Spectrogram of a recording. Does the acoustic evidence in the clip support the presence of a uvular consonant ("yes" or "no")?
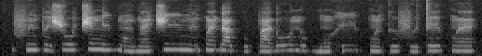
no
